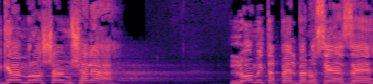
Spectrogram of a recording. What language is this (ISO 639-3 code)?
heb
